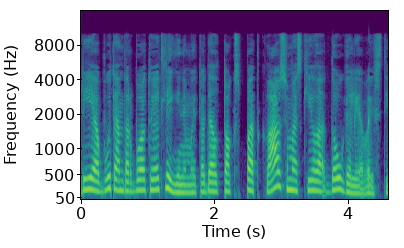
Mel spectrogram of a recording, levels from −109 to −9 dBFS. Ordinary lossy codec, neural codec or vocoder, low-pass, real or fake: AAC, 48 kbps; none; 9.9 kHz; real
